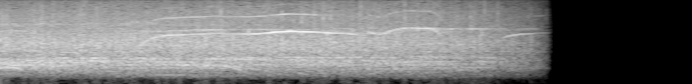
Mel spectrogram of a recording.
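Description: A person in a crowd whistles shrilly.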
